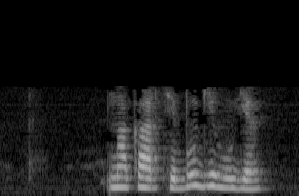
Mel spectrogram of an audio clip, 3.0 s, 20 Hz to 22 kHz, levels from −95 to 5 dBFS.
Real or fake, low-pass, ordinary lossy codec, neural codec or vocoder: real; 3.6 kHz; MP3, 16 kbps; none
